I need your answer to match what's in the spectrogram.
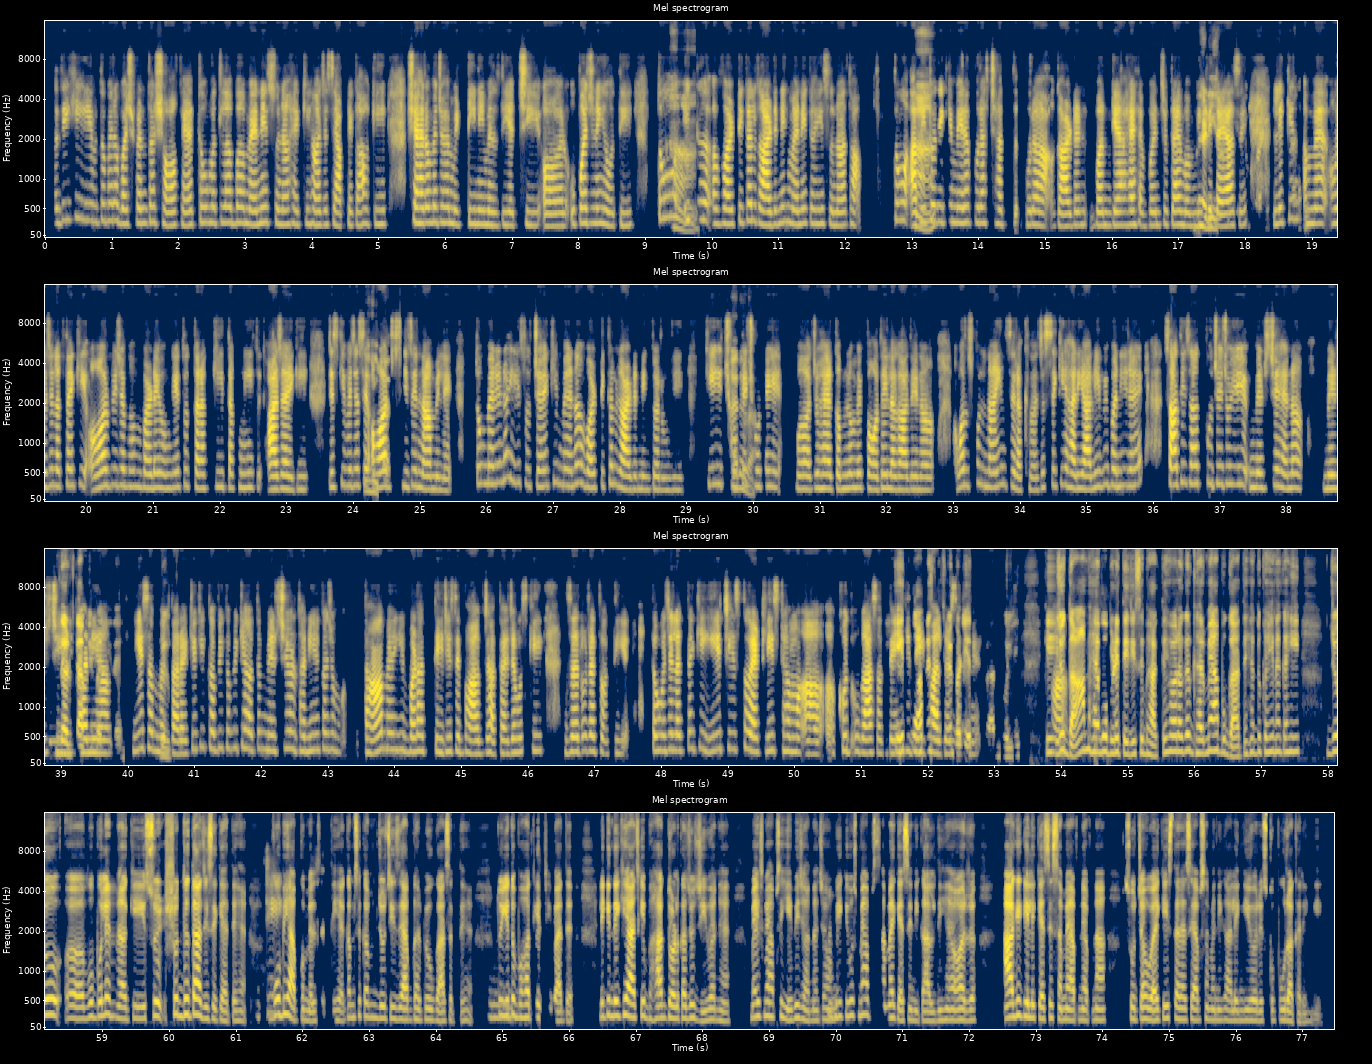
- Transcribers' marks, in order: in English: "वर्टीकल गार्डनिंग"; in English: "गार्डन"; chuckle; in English: "वर्टीकल गार्डनिंग"; in English: "लाइन"; in English: "एट लीस्ट"
- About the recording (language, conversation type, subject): Hindi, podcast, बचपन का कोई शौक अभी भी ज़िंदा है क्या?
